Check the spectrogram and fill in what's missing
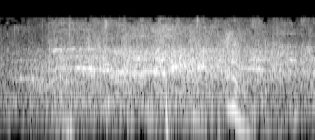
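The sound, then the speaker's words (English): An audience at a church service claps steadily for about three seconds, a dense, even patter of many hands at a constant level, with no clear words spoken. “They clapped in the middle service, too.”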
